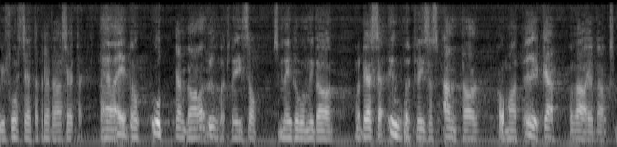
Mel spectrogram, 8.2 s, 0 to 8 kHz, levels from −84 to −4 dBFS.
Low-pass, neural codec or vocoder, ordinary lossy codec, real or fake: 7.2 kHz; codec, 32 kHz, 1.9 kbps, SNAC; AAC, 48 kbps; fake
